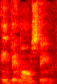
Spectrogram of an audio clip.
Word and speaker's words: Yngwie Malmsteen: But I think if you're talking about like Yngwie Malmsteen, and you said it right.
